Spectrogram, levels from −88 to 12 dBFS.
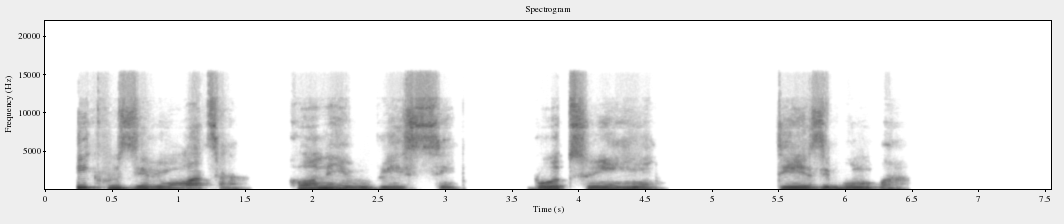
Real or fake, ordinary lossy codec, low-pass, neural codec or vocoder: fake; Opus, 24 kbps; 14.4 kHz; codec, 44.1 kHz, 3.4 kbps, Pupu-Codec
